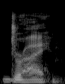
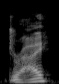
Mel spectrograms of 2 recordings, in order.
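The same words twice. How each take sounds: First: The word is said quietly. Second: The word is said loudly.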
